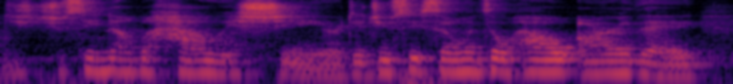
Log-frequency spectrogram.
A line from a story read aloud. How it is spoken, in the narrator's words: people whisper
